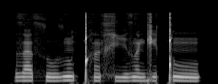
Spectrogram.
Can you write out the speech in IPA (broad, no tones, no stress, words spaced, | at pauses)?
ðaθuðũǃʰɐ̃ xiðɐ̃ ɡʲeǃũ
